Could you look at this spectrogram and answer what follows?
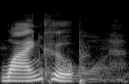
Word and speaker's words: Wynkoop: Hi, I'm here with Joel, and I believe it's pronounced Wynkoop. Wynkoop. Like a bottle of wine.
